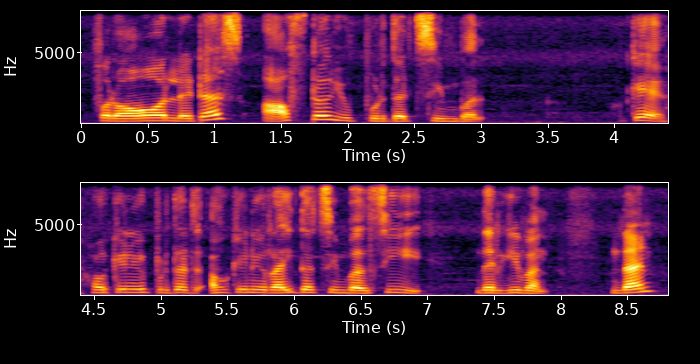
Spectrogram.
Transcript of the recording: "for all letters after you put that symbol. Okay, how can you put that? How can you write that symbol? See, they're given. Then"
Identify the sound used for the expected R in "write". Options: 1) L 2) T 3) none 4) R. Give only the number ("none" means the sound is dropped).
4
